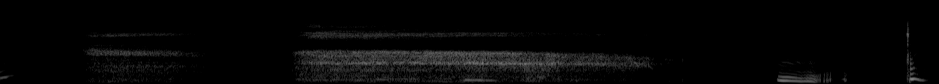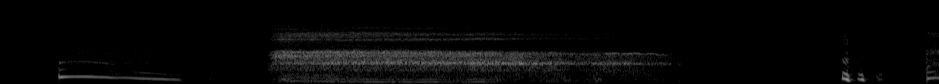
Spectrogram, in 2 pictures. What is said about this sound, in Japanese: ほら、お口を塞いじゃいます。鼻だけで吸い込んでくださいね。私のお酒臭い吐息を。いきますよ。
